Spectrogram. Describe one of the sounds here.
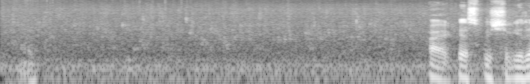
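Water pours from a hose into a pool.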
